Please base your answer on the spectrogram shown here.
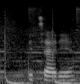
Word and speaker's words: піцерія: Піцерія чи піцерія? Піцерія.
